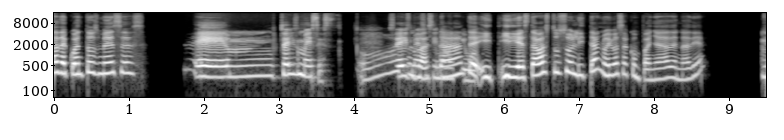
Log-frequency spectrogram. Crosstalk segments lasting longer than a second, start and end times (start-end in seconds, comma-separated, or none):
4.5-5.8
